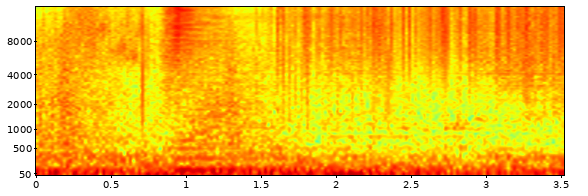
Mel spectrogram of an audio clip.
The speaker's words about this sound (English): The sky rippled. A sound like thunder warping and stuttering ripped through the air.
